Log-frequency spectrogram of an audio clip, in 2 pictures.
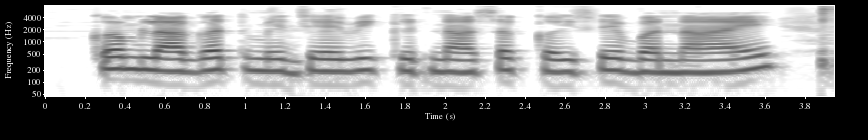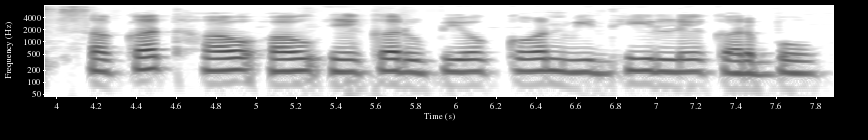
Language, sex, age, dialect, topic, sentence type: Chhattisgarhi, female, 25-30, Northern/Bhandar, agriculture, question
